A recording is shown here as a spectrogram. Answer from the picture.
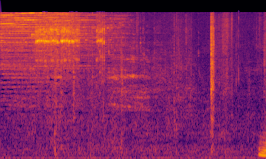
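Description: A landed sturgeon thrashing in shallow water at the bank, splashing, the splashing dying away over the first two seconds. A single sharp click a little after three seconds in.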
